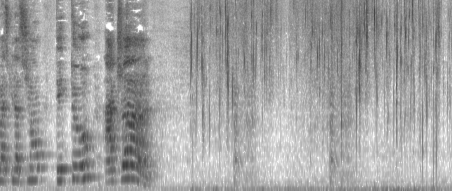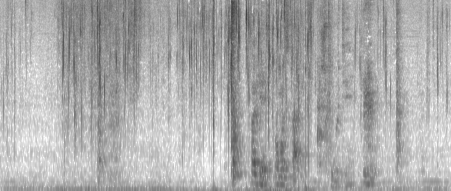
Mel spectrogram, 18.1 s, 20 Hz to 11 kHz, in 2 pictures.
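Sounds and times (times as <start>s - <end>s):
wet squelching food: 3.5s - 18.0s.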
